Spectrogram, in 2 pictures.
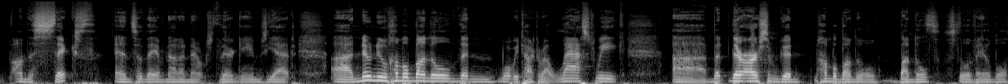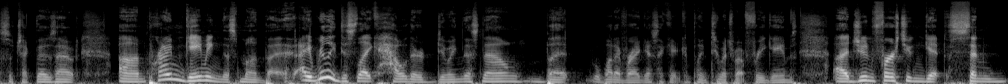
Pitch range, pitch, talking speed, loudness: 105-140 Hz, 120 Hz, 215 wpm, -22 LUFS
